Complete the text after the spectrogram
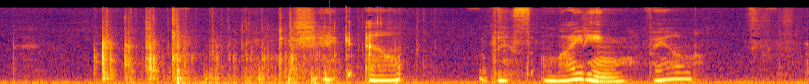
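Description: A young woman speaks expressively and close to a microphone.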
